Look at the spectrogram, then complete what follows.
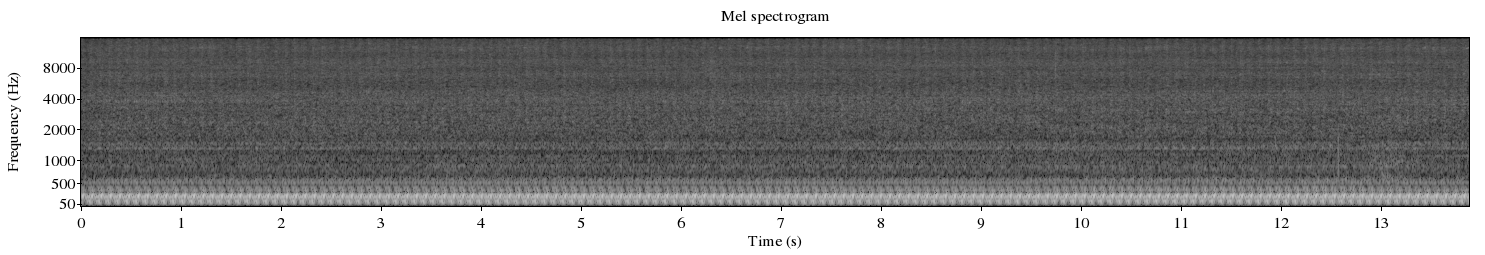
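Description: An engine idling steadily, an even, unchanging hum.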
